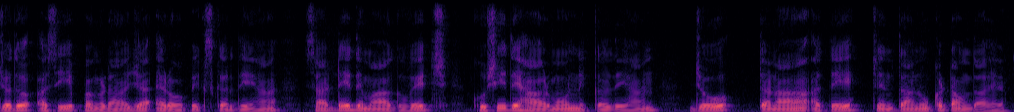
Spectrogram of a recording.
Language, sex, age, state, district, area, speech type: Punjabi, male, 18-30, Punjab, Jalandhar, urban, spontaneous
